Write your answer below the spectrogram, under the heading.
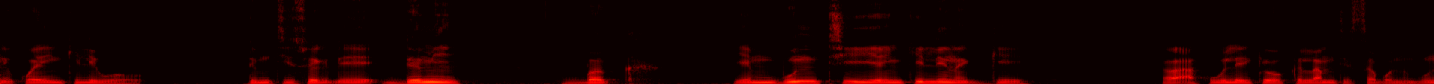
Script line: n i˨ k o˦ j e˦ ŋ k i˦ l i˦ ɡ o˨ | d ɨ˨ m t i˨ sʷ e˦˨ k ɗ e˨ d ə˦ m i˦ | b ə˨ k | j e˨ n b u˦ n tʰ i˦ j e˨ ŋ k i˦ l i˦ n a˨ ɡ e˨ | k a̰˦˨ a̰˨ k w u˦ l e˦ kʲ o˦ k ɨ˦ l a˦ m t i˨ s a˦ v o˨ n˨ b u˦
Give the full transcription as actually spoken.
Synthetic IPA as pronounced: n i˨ k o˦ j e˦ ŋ k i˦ l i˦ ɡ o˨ | d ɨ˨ m t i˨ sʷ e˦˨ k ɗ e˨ d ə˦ m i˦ | b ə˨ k | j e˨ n b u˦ n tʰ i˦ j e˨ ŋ k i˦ l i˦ n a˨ ɡ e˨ | k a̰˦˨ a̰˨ k w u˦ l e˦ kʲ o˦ k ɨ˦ l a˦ m t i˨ s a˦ b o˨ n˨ b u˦

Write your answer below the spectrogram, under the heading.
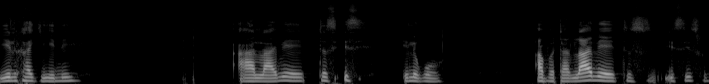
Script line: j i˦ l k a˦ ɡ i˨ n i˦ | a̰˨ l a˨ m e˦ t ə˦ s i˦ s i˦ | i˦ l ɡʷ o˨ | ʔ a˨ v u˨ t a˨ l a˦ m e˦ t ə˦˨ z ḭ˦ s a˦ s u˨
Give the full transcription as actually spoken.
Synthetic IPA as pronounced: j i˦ l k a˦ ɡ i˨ n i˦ | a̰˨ l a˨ m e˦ t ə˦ s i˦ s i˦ | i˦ l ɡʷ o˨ | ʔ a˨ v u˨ t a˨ l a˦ m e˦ t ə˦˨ s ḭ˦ s i˦ s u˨

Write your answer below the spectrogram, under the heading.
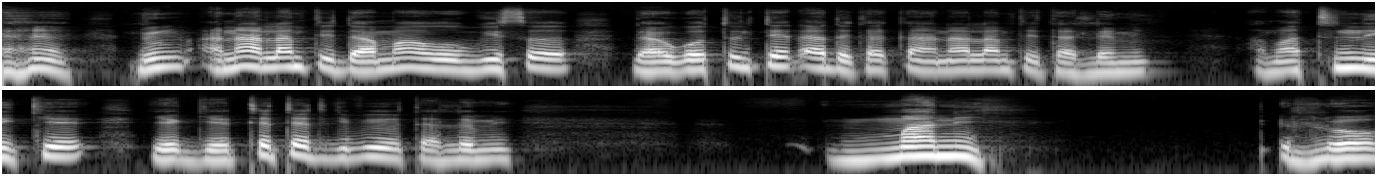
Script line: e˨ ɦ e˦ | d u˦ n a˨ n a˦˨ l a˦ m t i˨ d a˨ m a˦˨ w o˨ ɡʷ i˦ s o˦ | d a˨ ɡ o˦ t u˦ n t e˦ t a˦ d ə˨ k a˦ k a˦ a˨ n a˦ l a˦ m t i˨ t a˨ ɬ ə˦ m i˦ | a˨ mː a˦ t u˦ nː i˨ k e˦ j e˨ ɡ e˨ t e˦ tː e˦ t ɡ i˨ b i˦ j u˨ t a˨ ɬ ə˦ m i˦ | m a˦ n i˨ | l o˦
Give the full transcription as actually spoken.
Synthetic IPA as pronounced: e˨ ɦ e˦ | d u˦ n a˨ n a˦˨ l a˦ m t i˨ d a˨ m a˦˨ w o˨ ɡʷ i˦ s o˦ | d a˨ ɡ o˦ t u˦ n t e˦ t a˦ d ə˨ k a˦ k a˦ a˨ n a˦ l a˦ m t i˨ t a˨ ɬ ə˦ m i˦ | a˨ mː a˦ t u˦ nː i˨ k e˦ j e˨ ɡ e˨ t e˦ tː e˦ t ɡ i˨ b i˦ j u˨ t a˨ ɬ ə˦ m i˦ | m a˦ n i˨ | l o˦

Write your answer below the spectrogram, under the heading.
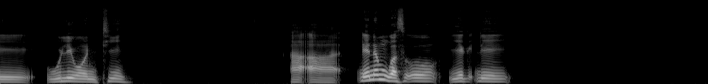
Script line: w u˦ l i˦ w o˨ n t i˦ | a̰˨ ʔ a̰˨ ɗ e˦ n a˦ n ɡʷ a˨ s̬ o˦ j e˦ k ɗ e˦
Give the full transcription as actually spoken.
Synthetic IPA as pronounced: w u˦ l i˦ w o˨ n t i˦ | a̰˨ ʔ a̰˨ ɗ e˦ n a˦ m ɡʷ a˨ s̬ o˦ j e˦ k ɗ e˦

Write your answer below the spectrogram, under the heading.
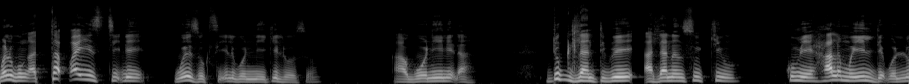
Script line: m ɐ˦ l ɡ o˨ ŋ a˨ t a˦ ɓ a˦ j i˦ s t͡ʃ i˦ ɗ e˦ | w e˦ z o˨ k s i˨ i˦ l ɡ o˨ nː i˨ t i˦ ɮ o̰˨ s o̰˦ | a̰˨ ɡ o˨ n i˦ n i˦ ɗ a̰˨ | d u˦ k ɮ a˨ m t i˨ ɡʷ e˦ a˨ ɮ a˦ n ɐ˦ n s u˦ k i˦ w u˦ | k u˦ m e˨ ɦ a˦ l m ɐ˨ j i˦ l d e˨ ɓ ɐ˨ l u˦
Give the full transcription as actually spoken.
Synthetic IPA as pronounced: m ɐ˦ l ɡ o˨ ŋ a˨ t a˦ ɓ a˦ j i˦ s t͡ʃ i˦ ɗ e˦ | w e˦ z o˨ k s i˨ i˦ l ɡ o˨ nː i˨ k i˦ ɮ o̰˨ s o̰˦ | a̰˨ ɡ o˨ n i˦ n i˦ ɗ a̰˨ | d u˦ k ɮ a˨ n t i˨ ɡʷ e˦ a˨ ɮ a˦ n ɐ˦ n s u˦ k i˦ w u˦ | k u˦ m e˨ ɦ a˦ l m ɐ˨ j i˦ l d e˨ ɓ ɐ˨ l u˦

